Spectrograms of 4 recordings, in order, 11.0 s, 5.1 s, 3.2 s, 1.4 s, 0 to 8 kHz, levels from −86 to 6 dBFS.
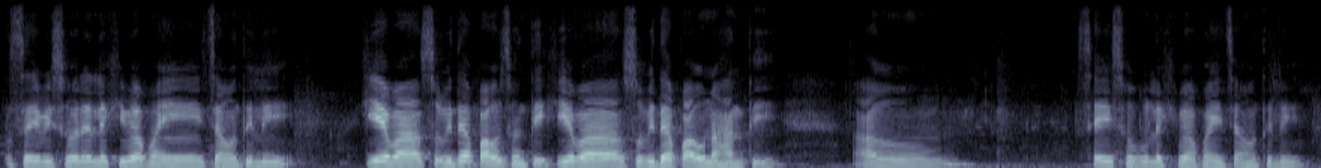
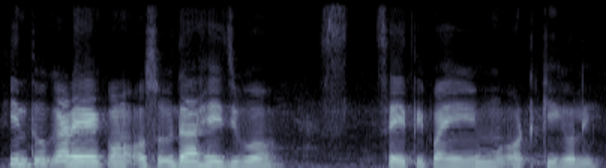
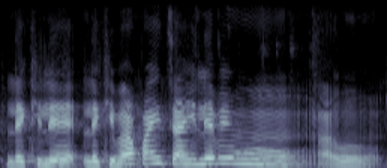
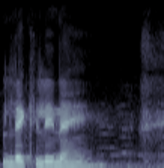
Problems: constant background noise, continuous background conversations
